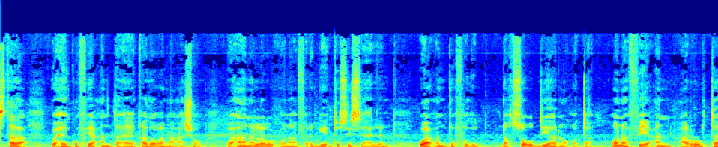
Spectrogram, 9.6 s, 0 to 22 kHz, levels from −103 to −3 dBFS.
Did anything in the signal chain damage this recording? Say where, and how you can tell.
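Yes. Generation loss throughout, at the codec stage: hollow, swirly speech with blurred attacks and nothing above 17 kHz, likely from roughly five AAC re-encodes, each adding fresh quantisation noise.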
